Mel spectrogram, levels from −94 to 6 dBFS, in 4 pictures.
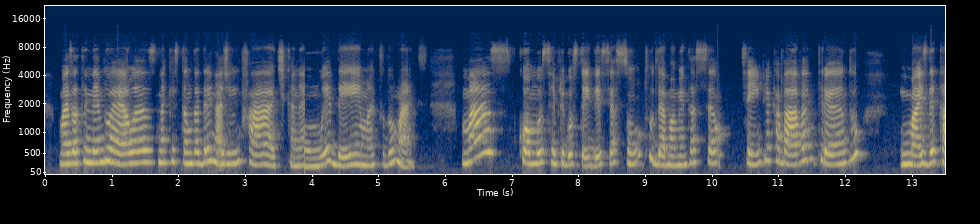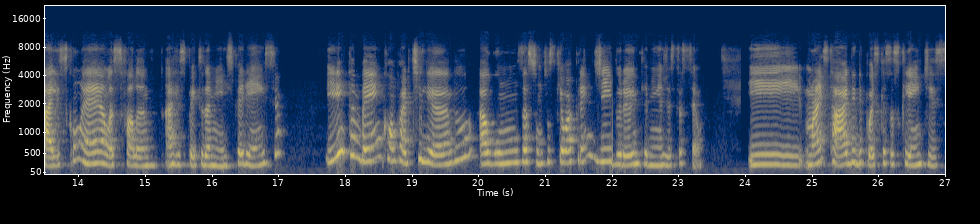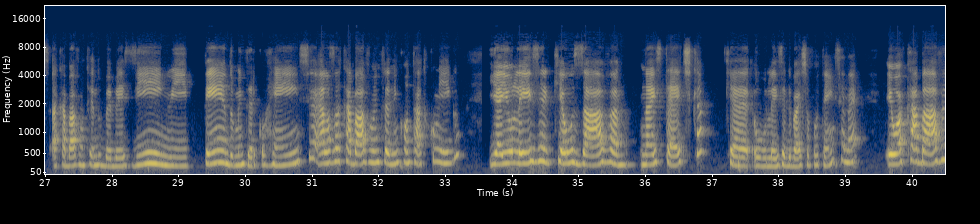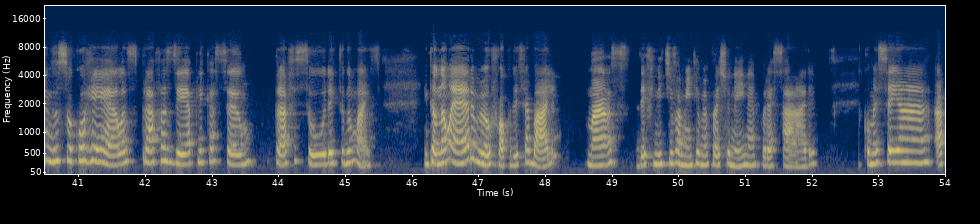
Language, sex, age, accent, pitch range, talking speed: Portuguese, female, 20-39, Brazilian, 230-285 Hz, 135 wpm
